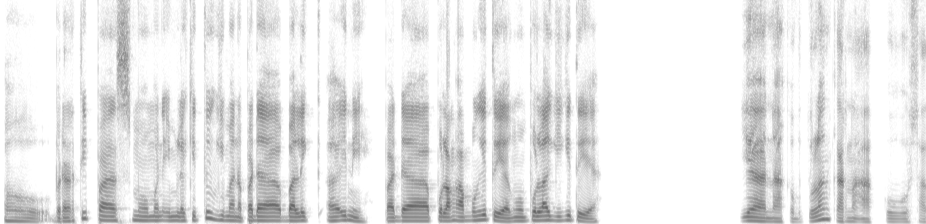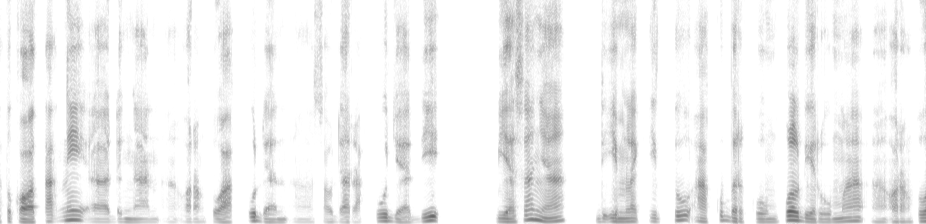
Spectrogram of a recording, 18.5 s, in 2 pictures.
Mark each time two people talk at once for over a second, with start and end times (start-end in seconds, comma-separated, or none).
none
